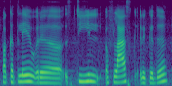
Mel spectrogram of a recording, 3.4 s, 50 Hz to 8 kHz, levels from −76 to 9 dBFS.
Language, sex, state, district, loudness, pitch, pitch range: Tamil, female, Tamil Nadu, Kanyakumari, -16 LUFS, 190 Hz, 175-215 Hz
